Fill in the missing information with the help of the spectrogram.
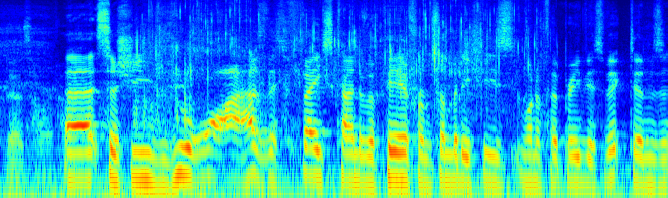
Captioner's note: urghblgh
